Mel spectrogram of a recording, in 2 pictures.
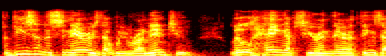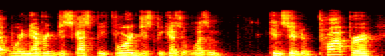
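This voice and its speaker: Man, husky voice, video call webinar, chatty storytelling, lots of ums. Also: medium pitch, a little fast, a bit bright. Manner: conversational storytelling with frequent fillers. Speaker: webinar presenter. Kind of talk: webinar talk.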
